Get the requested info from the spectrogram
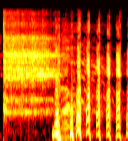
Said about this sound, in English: Hold on. Did you really get a vibra slap for Synology? I sure did. Oh my god! Doesn't have the elegance of the bell.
